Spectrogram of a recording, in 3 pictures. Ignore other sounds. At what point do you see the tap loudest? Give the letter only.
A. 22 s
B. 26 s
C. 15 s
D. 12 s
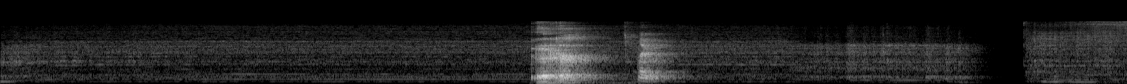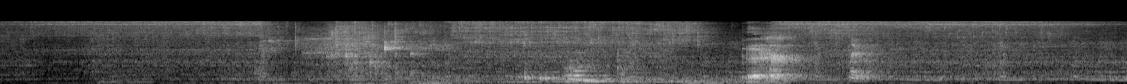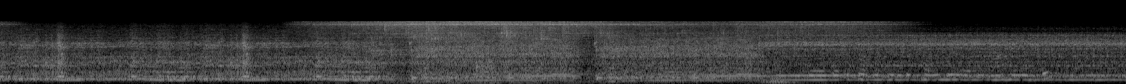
C.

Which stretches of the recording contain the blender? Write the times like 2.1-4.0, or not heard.
0.0-33.7.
